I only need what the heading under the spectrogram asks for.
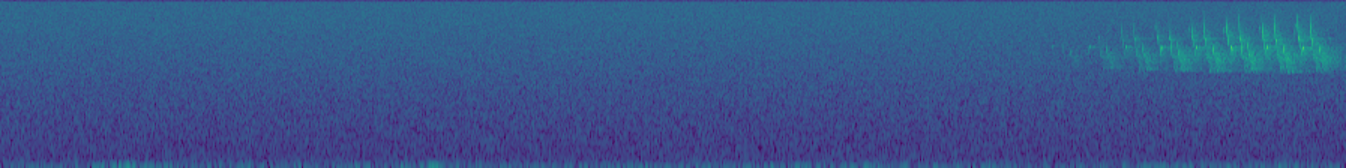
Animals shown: Ovenbird (Seiurus aurocapilla)

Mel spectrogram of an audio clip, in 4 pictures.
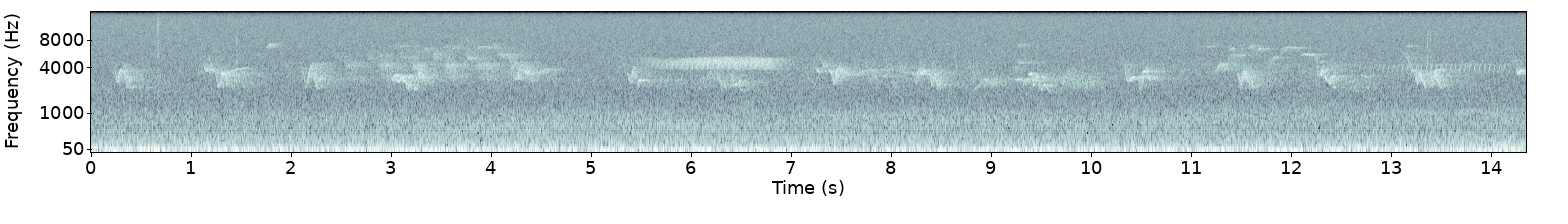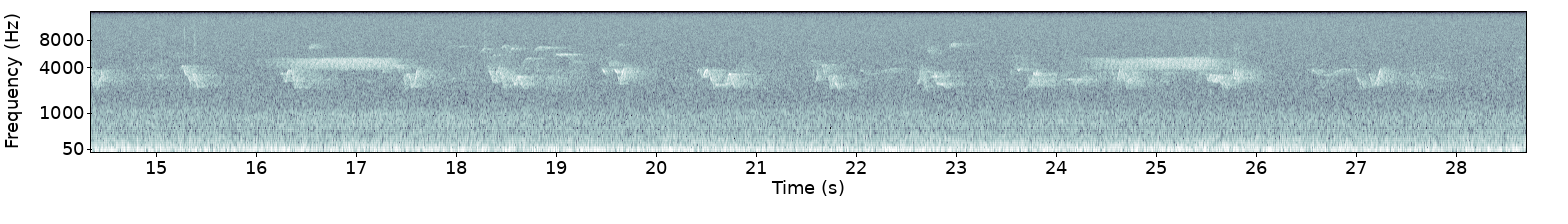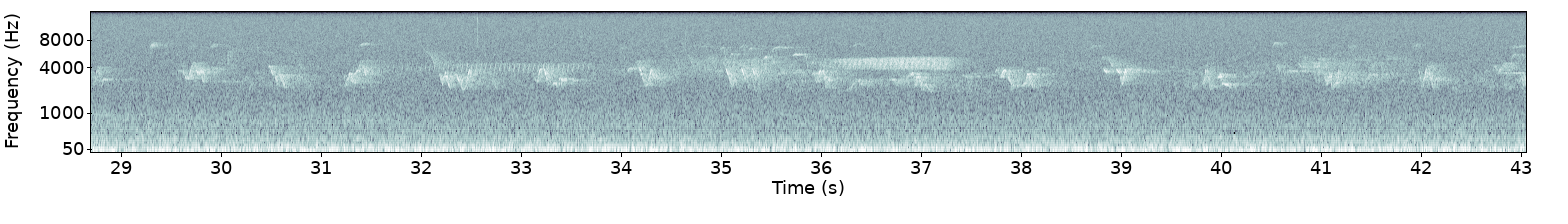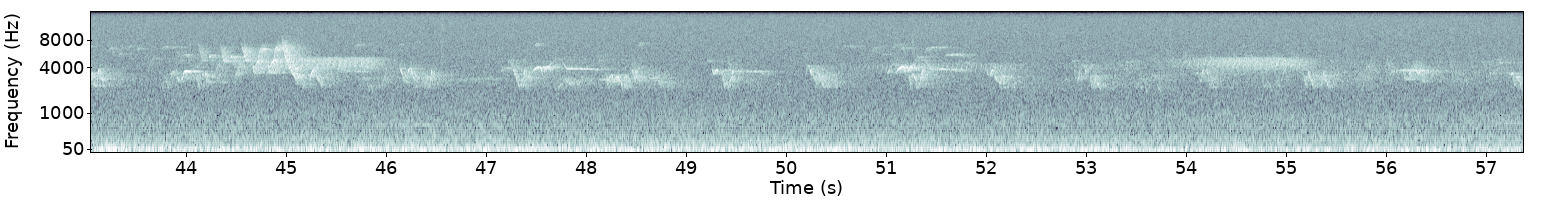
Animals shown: Red-eyed Vireo (Vireo olivaceus), Pine Warbler (Setophaga pinus), Ovenbird (Seiurus aurocapilla), Eastern Wood-Pewee (Contopus virens), Chestnut-sided Warbler (Setophaga pensylvanica), Brown Creeper (Certhia americana), Rose-breasted Grosbeak (Pheucticus ludovicianus)

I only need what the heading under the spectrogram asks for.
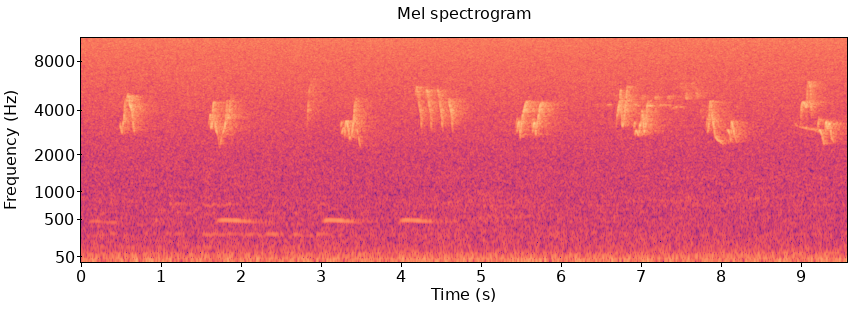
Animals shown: Mourning Dove (Zenaida macroura), Yellow-rumped Warbler (Setophaga coronata), Blue Jay (Cyanocitta cristata), Red-eyed Vireo (Vireo olivaceus)

